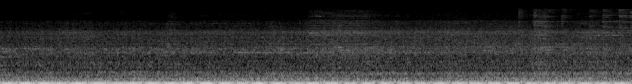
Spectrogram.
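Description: Freight train of diesel locomotives and tank cars rolling through a road crossing, a steady low rumble heard from inside a car's cabin.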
